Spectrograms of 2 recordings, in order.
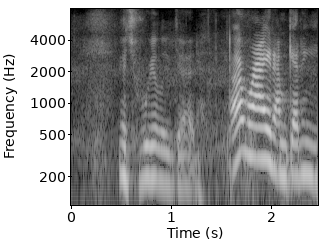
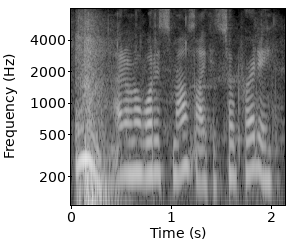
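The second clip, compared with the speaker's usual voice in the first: ordinary talk, nothing marked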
